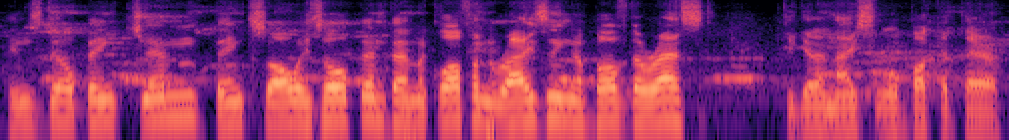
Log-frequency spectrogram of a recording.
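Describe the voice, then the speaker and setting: Fairly high male color commentator, noisy gym. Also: fairly even intonation, normal speed. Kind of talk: live sports color commentary. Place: indoor high school gym during a game. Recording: noisy gym with ball bounces. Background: game noise, bouncing basketballs.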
